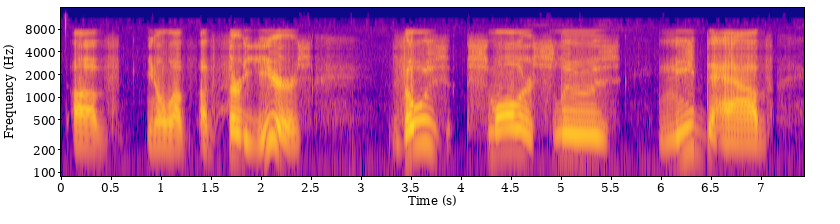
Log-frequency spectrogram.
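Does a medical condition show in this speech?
No.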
